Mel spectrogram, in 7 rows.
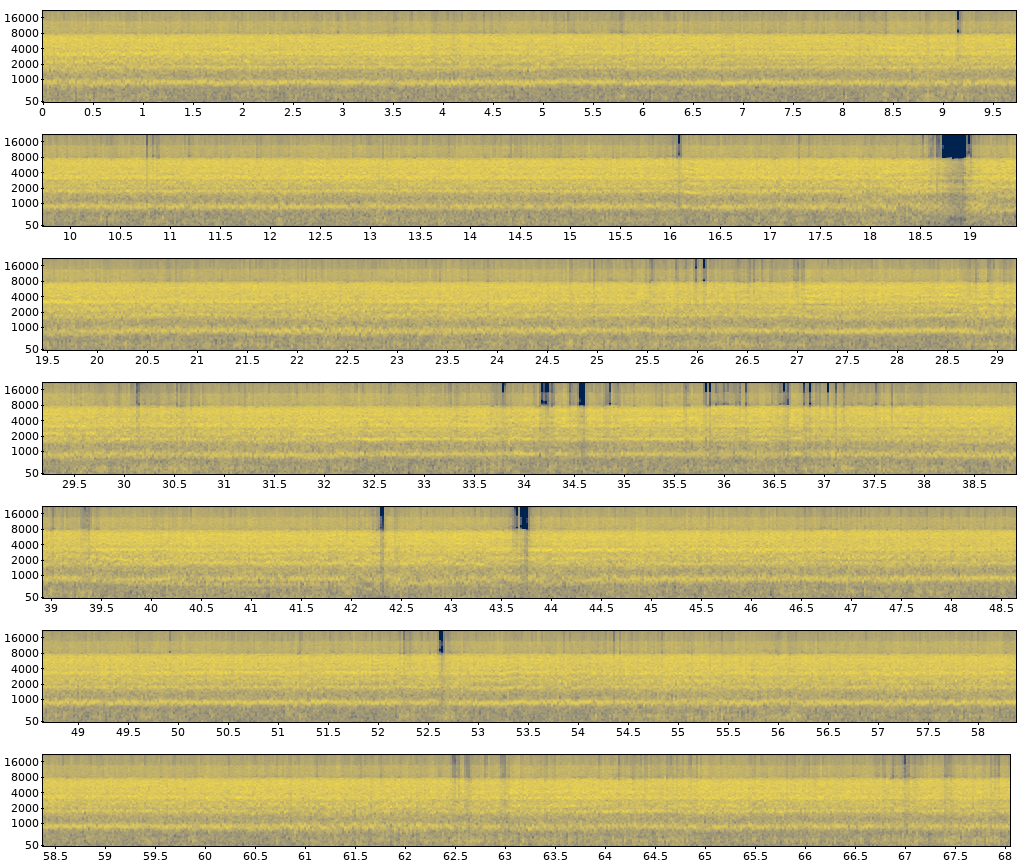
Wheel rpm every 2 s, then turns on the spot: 220, 230, 230, 230, 230, 230, 230, 230, 230, 120, 220, 220, 230, 230, 220, 220, 230, 230, 230, 220, 200, 120, 180, 220, 230, 240, 230, 230, 230, 230, 220, 220, 220, 230.
none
